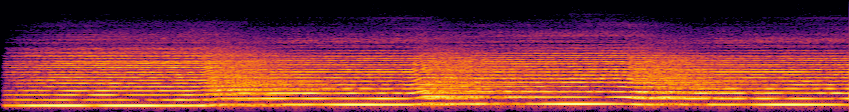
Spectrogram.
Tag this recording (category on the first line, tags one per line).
Instrument samples > String
bends
stems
